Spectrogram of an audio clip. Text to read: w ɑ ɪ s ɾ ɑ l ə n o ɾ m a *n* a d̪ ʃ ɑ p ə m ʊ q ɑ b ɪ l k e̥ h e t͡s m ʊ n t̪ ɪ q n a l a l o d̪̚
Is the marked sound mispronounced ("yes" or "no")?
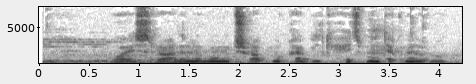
yes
